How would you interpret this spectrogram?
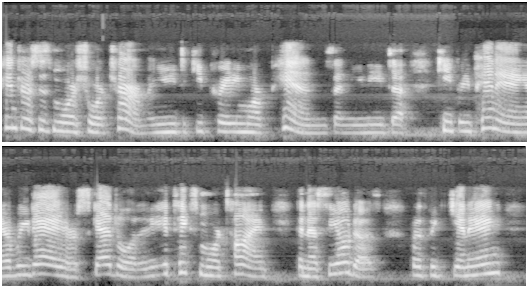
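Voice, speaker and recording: A woman's voice: mid-range voice, a bit bright, dull audio. Tired, chatty woman giving blog advice. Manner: chatty, fast, lots of ums and you knows. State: tired, losing her voice. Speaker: blogger guest. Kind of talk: podcast interview, casual advice.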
